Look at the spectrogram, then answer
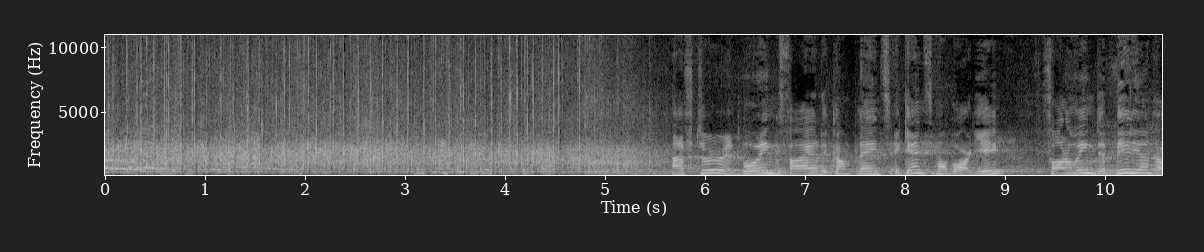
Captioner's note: some Applause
